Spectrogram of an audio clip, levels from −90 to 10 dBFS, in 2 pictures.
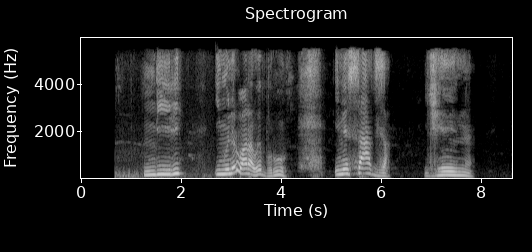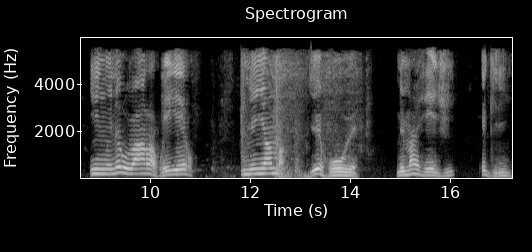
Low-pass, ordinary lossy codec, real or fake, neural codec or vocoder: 5.4 kHz; AAC, 24 kbps; real; none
